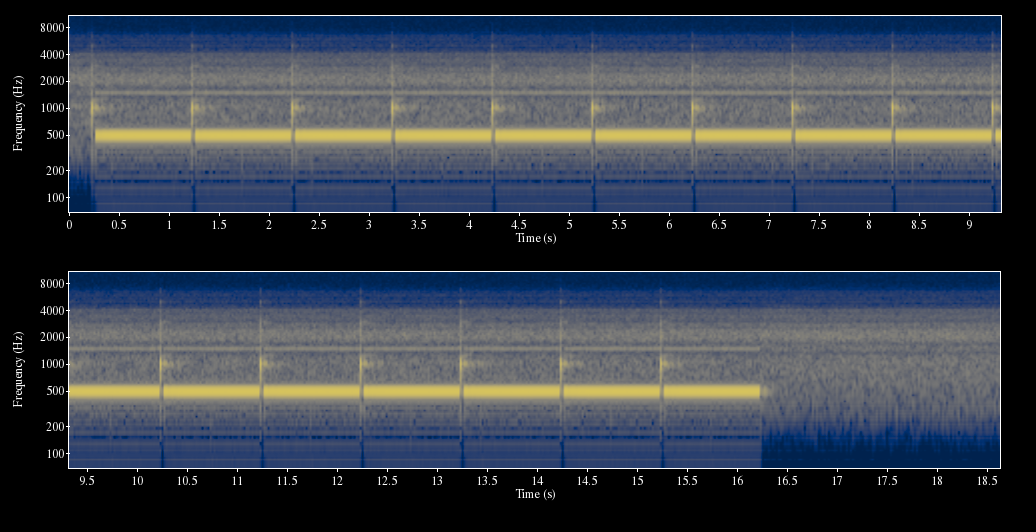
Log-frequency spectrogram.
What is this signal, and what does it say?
Radio time signal (WWV, Colorado), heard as ticks, one a second, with room echo.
